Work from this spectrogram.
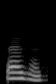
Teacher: bəzən sözündə uzanma hadisəsi var və vurğu sonda deyil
